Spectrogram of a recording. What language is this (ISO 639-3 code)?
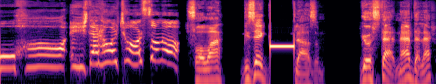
tur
